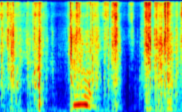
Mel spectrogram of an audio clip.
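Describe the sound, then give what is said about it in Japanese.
Crinkly plastic rustling as a plastic bag holding a telephone-handset item is cut open with scissors, in a few short bursts separated by a brief voiced groan and a moment of quiet. “なんかもう袋に入ってるから、開けちゃいますね。ハサミで切ります。”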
